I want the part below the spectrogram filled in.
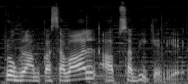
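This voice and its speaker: A woman's voice: medium pitch, brisk, faint music behind. A woman hosting a political talk show, reading a formal scripted introduction and then putting questions to her panel. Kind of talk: news talk show anchor.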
